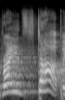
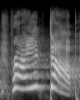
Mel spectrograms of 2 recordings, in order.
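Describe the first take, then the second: First: Higher, firm "stop"; raised-pitch exasperated order; retold scolding. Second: Very high, loud squeaky echo; squeaky mock command; mocking mimicry of wife. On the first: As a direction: tell off a husband, half in jest. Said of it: "And then I was like". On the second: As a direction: parrot the wife to tease her. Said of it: "And he went".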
